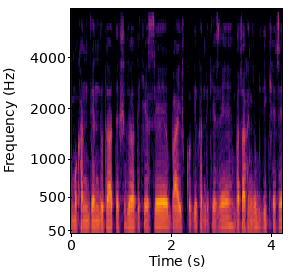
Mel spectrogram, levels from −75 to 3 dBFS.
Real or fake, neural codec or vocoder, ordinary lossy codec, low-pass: real; none; none; 7.2 kHz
